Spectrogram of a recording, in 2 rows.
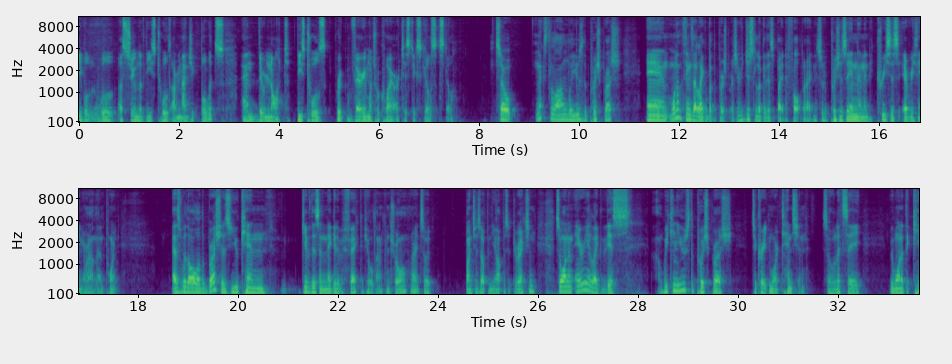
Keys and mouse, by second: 0.2-1.3 drag, 1.3-3.1 ctrl+middle drag, 3.1 f, 4.0-6.9 middle drag, 6.9 f, 7.7-9.8 shift+drag, 9.8 middle click, 10.6 f, 11.7-13.9 middle drag, 13.9-15.7 drag, 15.7-20.9 middle drag, 20.9 ctrl+z, 21.5-23.3 ctrl+drag, 23.3-26.2 middle drag, 26.2 ctrl+z, 26.6-33.6 middle drag.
